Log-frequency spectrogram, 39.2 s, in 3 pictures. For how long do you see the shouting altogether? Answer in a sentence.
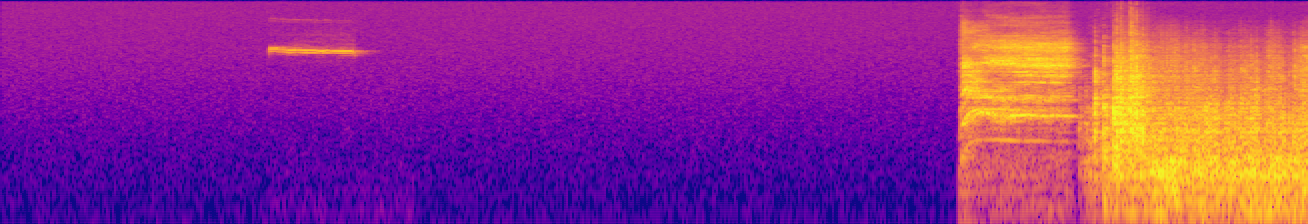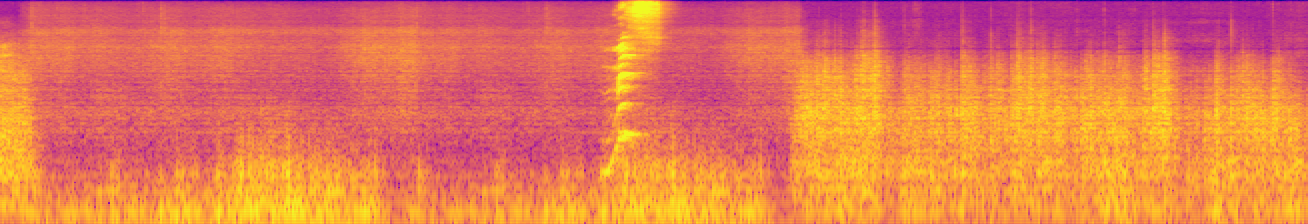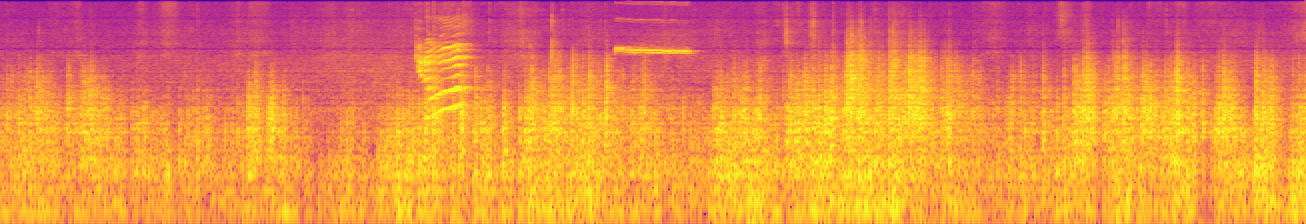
The shouting can be heard for 2 seconds in total.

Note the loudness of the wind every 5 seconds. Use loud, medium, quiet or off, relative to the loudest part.
off, off, loud, medium, medium, medium, loud, loud.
